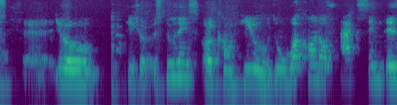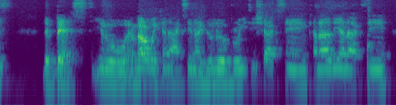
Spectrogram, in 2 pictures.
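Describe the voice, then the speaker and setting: Man asking long questions on lo-fi audio. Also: fairly high pitch. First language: Farsi. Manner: long, searching questions with fillers. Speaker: interview host.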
